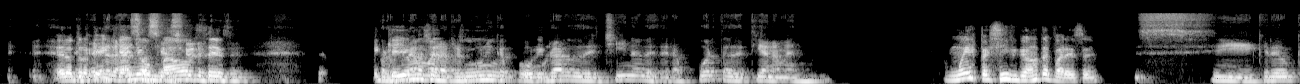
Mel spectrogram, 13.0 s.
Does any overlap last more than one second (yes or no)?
yes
